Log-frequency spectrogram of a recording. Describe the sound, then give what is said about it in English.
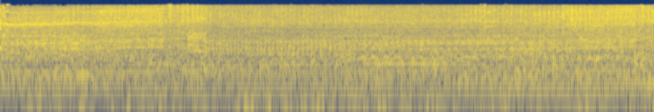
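A lawn mower engine runs as a loud, continuous buzzing drone that holds steady for over six seconds, with no pauses or clear changes in speed. “Lawnmower.”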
